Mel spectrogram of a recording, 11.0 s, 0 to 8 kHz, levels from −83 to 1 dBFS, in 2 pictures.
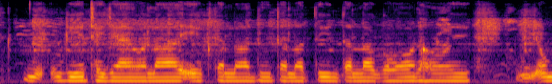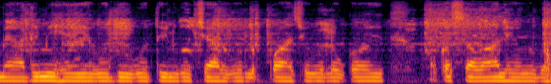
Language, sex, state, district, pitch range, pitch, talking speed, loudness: Hindi, female, Bihar, Vaishali, 130-135 Hz, 130 Hz, 175 wpm, -18 LUFS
